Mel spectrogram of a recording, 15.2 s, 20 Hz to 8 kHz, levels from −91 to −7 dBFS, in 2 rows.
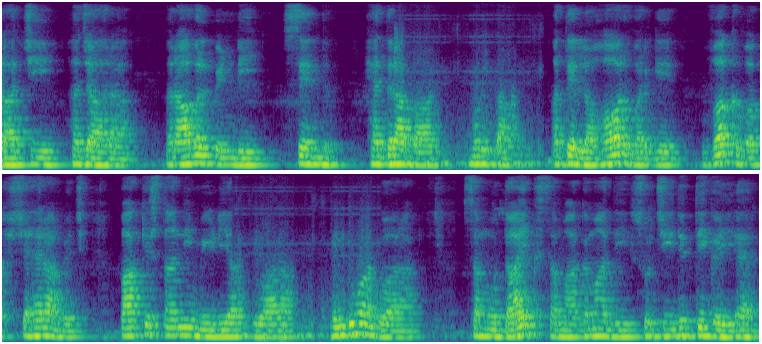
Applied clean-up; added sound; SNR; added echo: neural separator model SepFormer DNS4.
